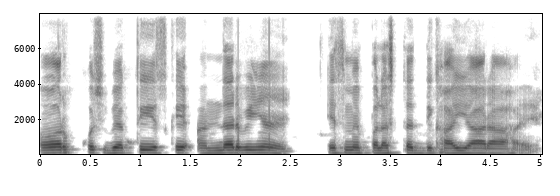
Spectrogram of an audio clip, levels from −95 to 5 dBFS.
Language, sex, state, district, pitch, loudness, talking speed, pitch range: Hindi, male, Uttar Pradesh, Budaun, 150 Hz, -29 LUFS, 155 wpm, 140-155 Hz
